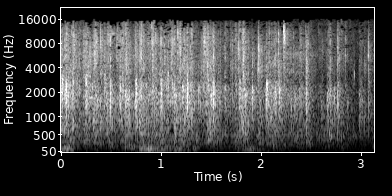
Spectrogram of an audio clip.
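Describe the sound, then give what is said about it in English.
An audience claps for a pastor who has been to summer camps every year for about 30 years, a dense, steady patter of many hands that holds for about three seconds without anyone talking, fairly soft overall. “So y'all go ahead and give him a hand clap for that.”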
